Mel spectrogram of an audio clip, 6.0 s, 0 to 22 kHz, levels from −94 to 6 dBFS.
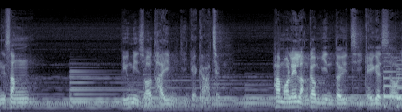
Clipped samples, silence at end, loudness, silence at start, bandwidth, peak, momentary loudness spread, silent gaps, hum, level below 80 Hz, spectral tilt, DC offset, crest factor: under 0.1%; 0 s; -24 LUFS; 0 s; 17 kHz; -4 dBFS; 17 LU; none; none; -64 dBFS; -4 dB/octave; under 0.1%; 22 dB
